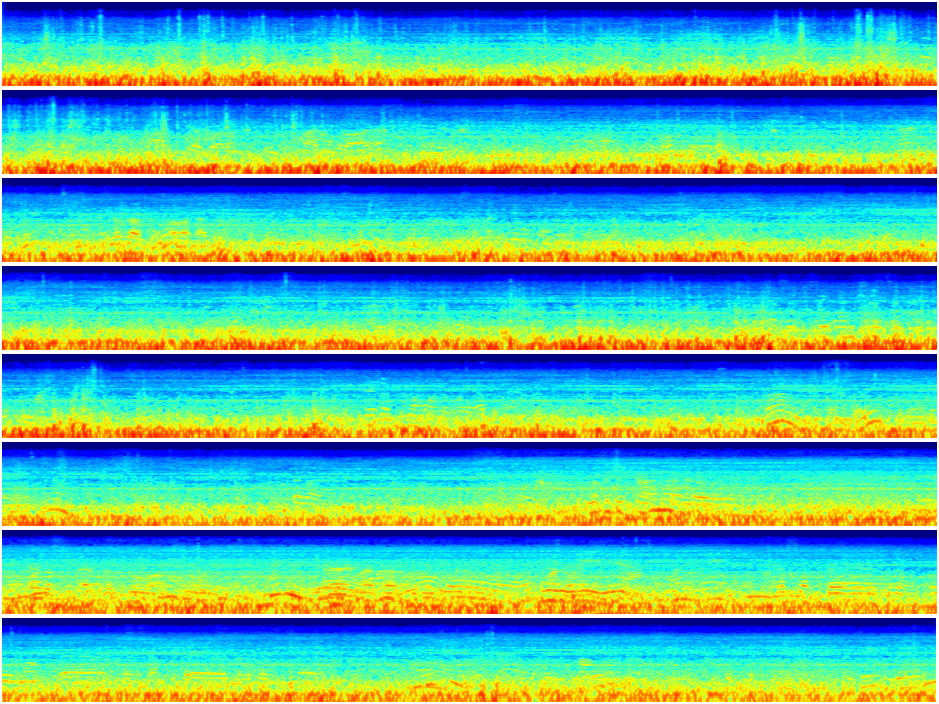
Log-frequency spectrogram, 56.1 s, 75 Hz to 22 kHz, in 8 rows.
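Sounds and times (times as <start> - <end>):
car engine and tyres rumbling: 0.0 - 56.0
faint voices talking: 2.1 - 56.0.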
